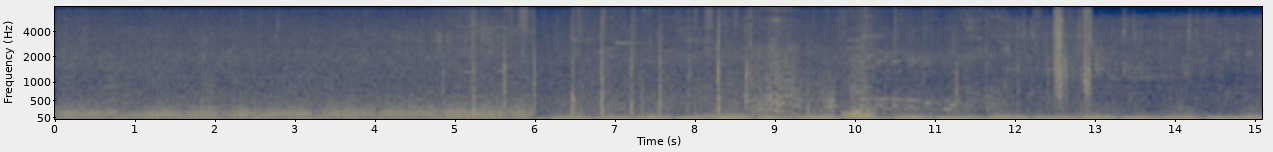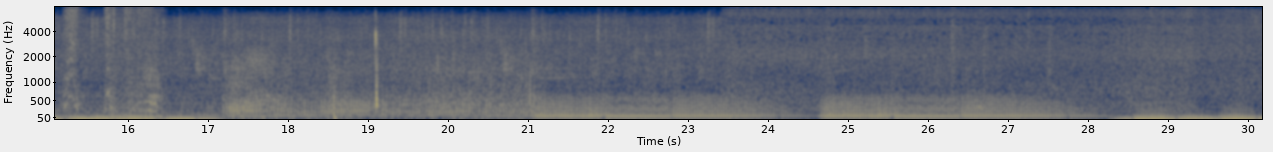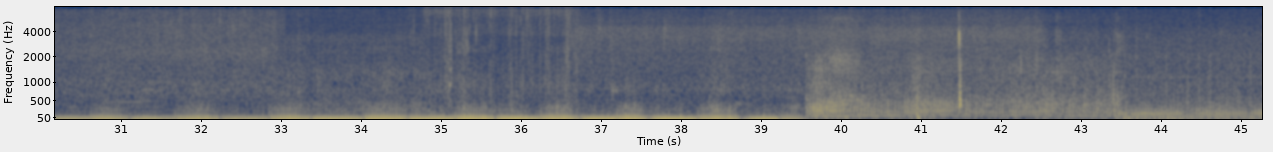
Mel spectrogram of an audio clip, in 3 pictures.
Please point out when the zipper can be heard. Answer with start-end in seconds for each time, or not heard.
8.0-9.8, 15.2-16.5, 34.9-36.8.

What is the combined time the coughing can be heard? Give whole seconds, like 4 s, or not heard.
2 s.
